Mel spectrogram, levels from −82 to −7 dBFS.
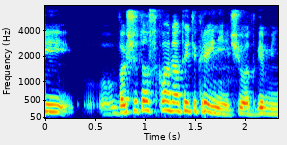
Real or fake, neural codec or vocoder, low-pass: fake; vocoder, 44.1 kHz, 128 mel bands every 512 samples, BigVGAN v2; 7.2 kHz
